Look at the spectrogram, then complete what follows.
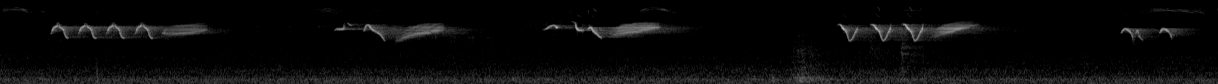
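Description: An Eastern crowned warbler sings five bright, buzzy phrases, each a quick run of sharp notes ending in a slurred flourish, spaced a couple of seconds apart over a faint low background hum.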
